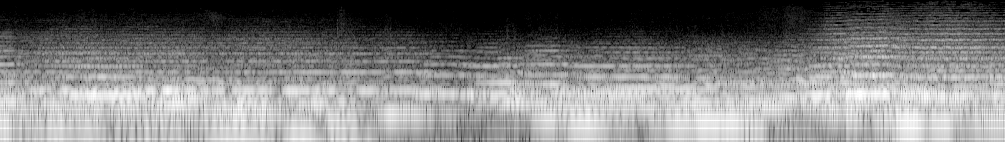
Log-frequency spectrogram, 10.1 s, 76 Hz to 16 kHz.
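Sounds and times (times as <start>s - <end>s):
orchestra playing held notes: 0.0s - 10.0s.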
